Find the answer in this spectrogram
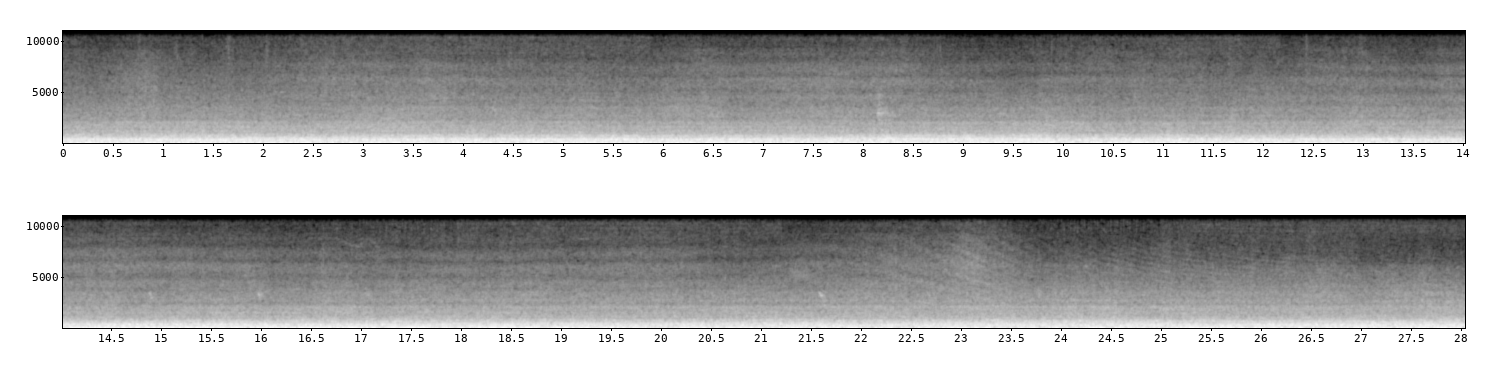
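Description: Double-stack container freight train rolling across a steel trestle bridge: a steady noise of the wheels and cars on the rails, unchanging throughout.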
